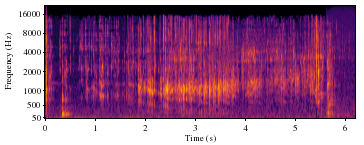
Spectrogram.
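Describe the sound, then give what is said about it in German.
Water pours steadily from a bottle into a glass for several seconds, a continuous splashing trickle with a faint gurgle, starting with a small clink and stopping abruptly near the end. No one speaks. “Eben war doch die Flasche noch voll. Ist das Glas jetzt halb voll oder halb leer?”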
